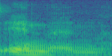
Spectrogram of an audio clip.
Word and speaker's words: Imen: In the language of Kemet, the word for hidden is Imen, or Amun is the way that we put it in English.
